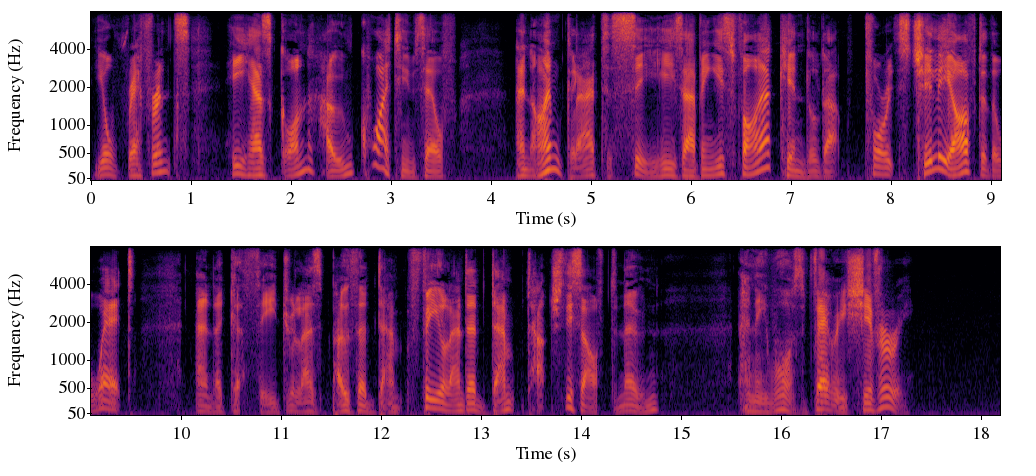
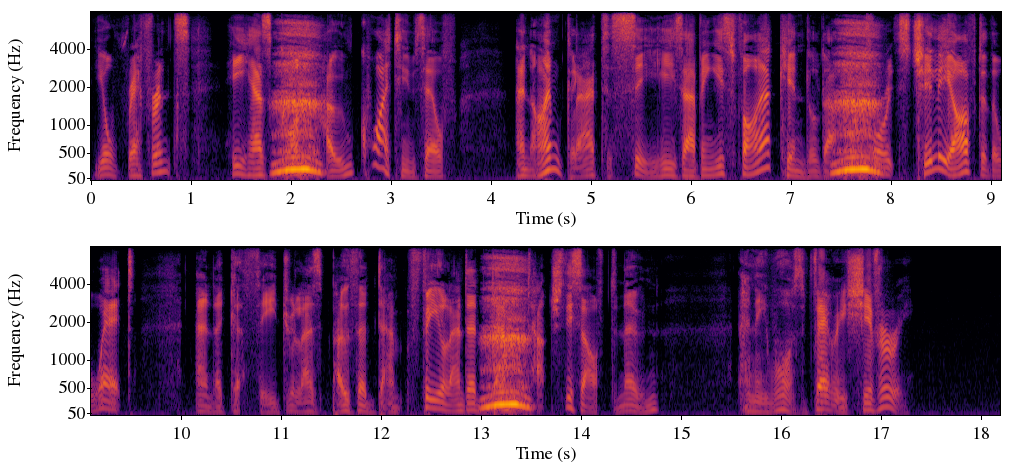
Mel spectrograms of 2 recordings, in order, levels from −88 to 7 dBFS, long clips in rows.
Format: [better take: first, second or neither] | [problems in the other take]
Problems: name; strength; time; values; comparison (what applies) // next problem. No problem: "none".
first | background sound (Gasp); 1 dB above the speech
